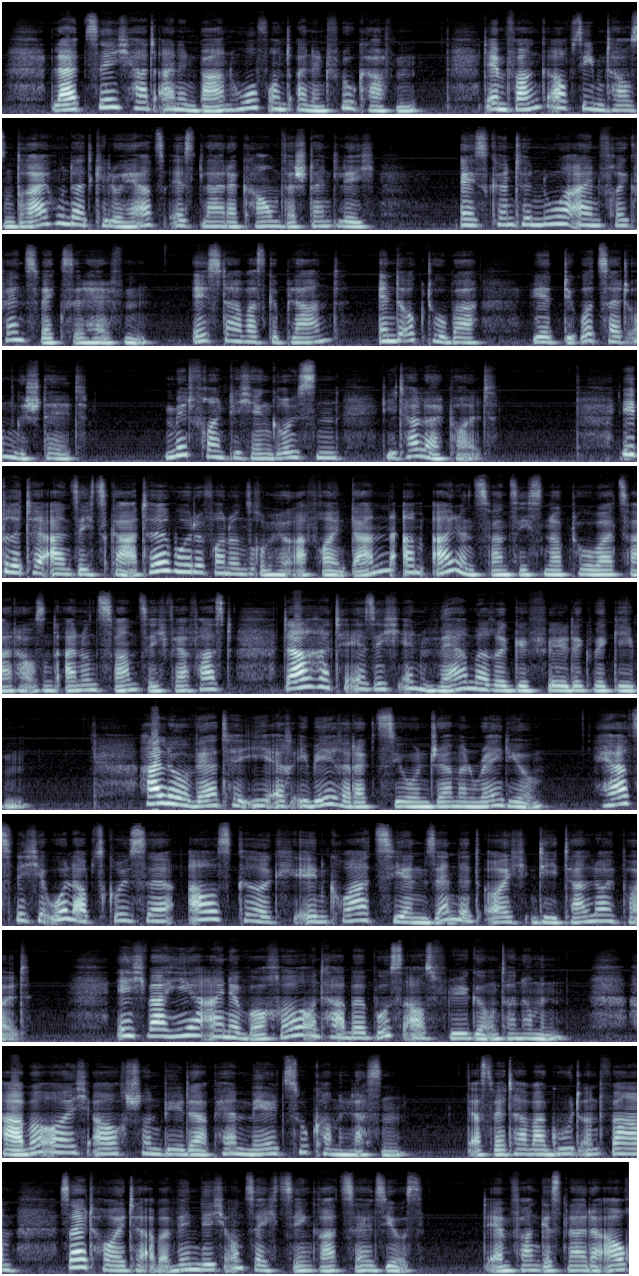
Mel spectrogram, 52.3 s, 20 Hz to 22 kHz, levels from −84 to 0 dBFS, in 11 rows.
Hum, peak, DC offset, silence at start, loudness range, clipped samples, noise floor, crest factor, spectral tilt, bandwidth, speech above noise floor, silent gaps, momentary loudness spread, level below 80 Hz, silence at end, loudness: none; 0 dBFS; under 0.1%; 0.1 s; 5 LU; under 0.1%; -51 dBFS; 20 dB; -5 dB/octave; 14.5 kHz; 31 dB; none; 10 LU; -54 dBFS; 0 s; -20 LUFS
